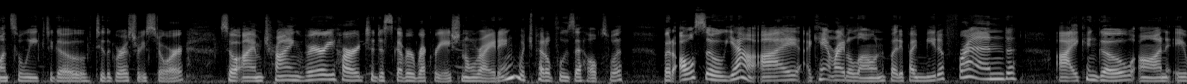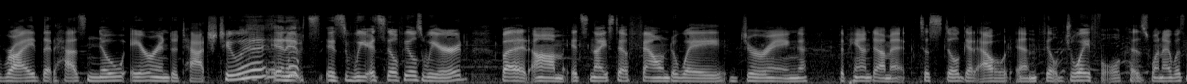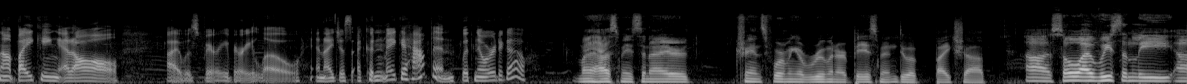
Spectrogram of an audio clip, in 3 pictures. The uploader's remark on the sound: The Sprocket Podcast goes for a bike ride! We convinced some folks to ride with us on a blazingly hot Portland evening, and we recorded an episode along the way. At Irving Park, Colonel Summers Park, and Ladd’s Addition Park.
